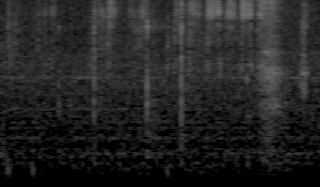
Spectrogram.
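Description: Faint scratching and tapping of chalk writing on a chalkboard, a run of short strokes.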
